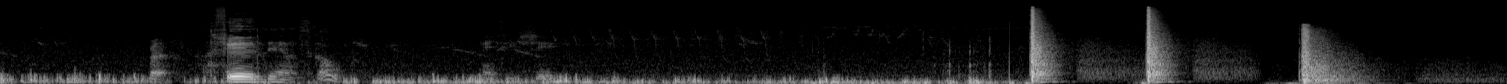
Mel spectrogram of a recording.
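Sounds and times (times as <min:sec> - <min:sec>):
pistol gunshots with echo: 0:10.3 - 0:13.9.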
